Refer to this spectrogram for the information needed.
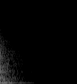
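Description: A door shuts with a single close, heavy thud that quickly dies away into near silence. No one speaks.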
